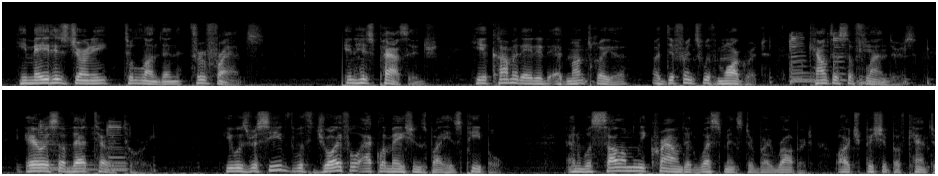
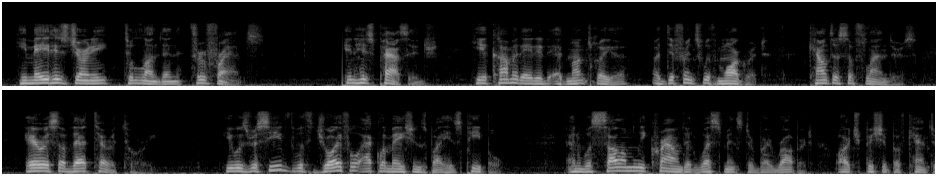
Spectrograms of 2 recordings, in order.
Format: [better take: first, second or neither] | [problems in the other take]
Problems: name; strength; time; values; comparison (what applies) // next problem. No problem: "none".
second | background sound (Electric guitar); 11 dB below the speech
